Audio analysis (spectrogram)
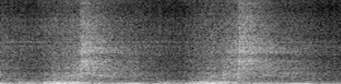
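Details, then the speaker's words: Suzuki Jimny automatic, newly installed blow-off valve, signal line teed off boost gauge line, stationary rev test: engine blips up and falls back twice, each trailed by brief airy hiss as boost dumps; blow-off valve working normally. "Seems to be working. I can at least hear it. Need to get it out for a drive and see. This is an automatic. So we'll see if we get the same levels of blow off sounds without having the ability to kind of control it with some shifting."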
